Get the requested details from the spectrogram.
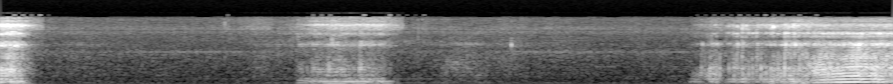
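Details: A man snoring during sleep, with two slow, rough, rumbling breaths in a quiet room, likened to a bear; snoring.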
